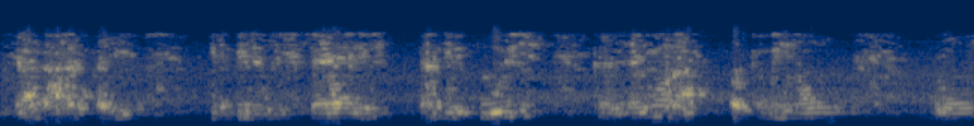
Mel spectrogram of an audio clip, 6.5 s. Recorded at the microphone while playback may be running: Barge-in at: none

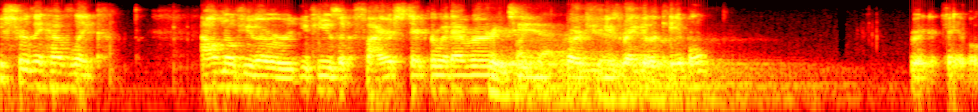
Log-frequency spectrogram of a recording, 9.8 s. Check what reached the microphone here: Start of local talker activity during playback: 4.7 s

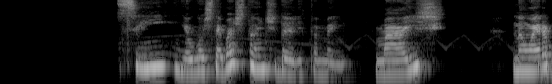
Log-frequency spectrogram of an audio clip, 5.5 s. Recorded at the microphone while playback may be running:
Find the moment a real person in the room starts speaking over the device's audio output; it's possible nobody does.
none

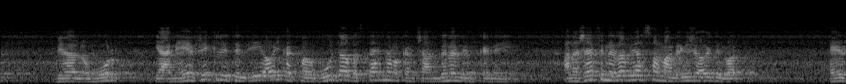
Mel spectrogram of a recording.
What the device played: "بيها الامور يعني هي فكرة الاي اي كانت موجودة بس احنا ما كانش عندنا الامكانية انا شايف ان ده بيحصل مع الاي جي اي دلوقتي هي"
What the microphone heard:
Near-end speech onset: none

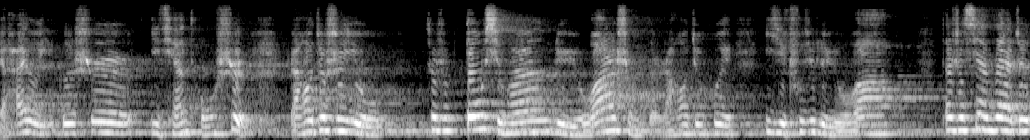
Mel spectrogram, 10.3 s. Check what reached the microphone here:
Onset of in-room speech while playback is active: none

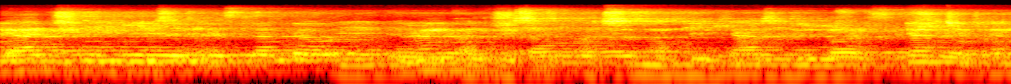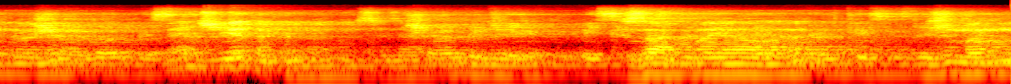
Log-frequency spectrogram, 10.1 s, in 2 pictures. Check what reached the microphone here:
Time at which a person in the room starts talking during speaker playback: none

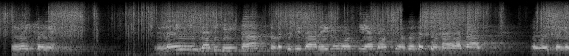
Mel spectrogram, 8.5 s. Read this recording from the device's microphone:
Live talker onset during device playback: none

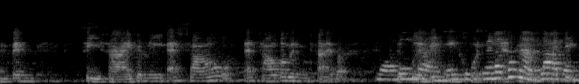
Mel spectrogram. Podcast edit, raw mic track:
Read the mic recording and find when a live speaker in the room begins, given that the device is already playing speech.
3.8 s

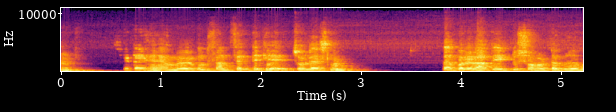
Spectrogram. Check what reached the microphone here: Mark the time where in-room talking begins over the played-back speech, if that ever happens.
0.6 s

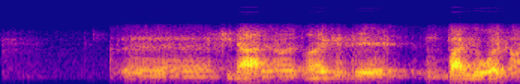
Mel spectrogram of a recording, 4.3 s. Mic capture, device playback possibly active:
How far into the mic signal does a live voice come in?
none

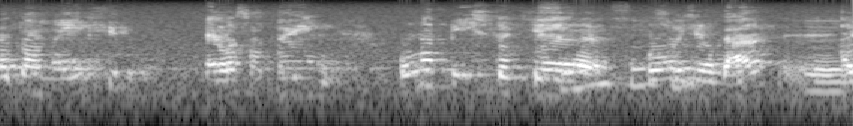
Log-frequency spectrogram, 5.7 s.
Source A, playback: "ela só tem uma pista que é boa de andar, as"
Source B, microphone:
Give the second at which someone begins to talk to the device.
3.6 s

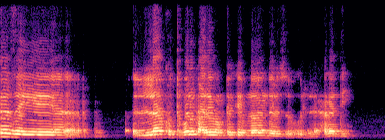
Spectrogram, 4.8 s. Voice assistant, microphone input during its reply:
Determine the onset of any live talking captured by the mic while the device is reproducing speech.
none

